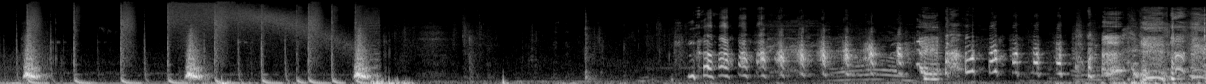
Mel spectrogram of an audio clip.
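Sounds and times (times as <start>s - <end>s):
hearty laughter: 6.8s - 12.0s.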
